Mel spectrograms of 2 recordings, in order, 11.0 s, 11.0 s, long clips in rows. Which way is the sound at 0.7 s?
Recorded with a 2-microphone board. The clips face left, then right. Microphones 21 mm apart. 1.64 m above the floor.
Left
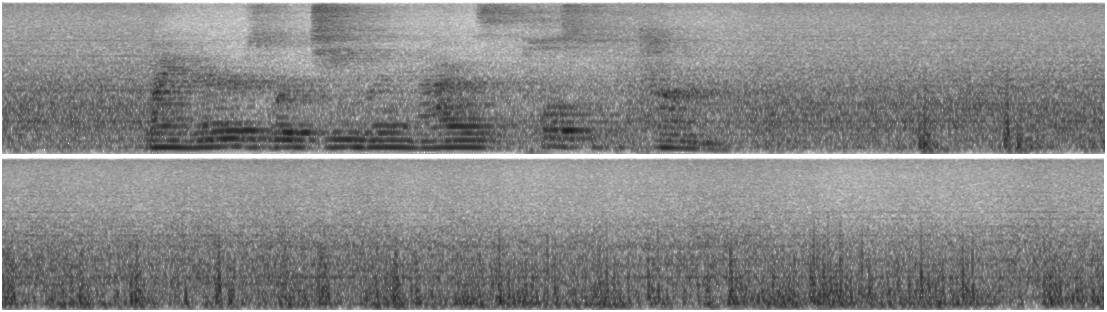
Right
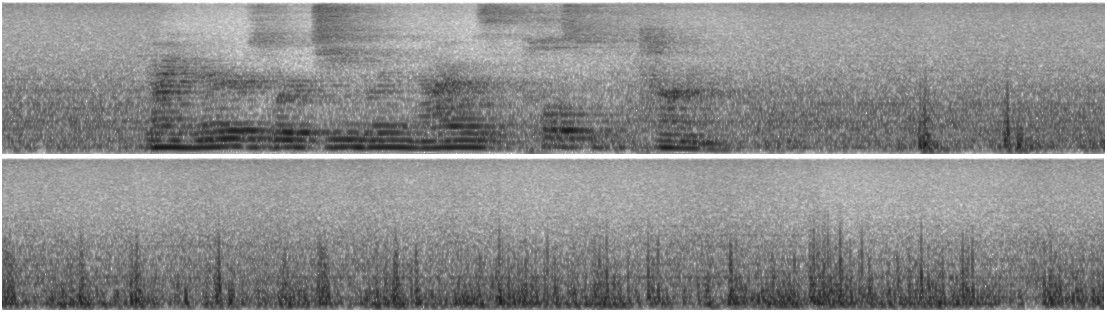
35° left (ahead or behind).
